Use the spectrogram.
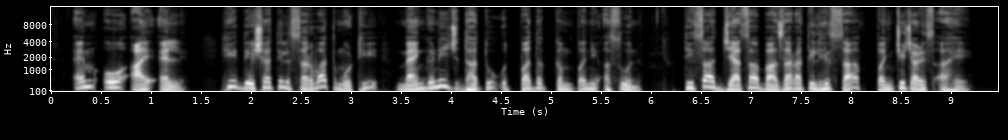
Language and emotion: Marathi, neutral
